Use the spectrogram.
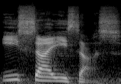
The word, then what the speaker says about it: Isaias: And, you know, maybe this was a blessing in disguise because we just had Hurricane Isaias, and I believe I said that right.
